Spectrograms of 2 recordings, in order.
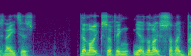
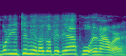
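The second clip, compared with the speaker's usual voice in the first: high, rushed alarmed cry; panicked daughter; 14 semitones higher, faster than usual. Retold or imitated. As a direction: stepdaughter stranded on the boat, fast panicked pitch. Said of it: "And she's going".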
